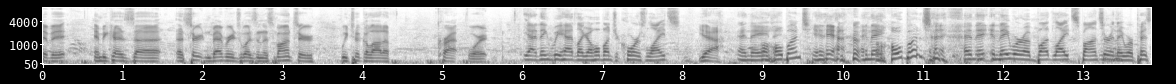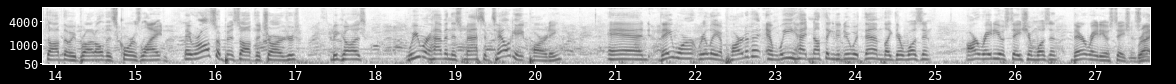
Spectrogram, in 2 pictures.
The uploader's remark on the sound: Took his recording equipment to the Swoopin D tailgate and talked to everyone who stopped by the first ever Fleet game.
